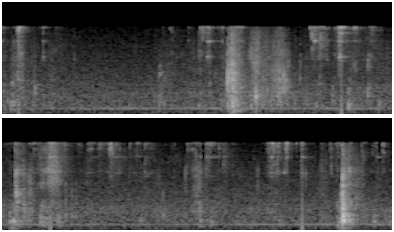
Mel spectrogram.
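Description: Pembroke Welsh corgi puppy scrambling after a feather toy on carpet: short scattered scuffs, thumps and rustles, with the loudest thump near the end.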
